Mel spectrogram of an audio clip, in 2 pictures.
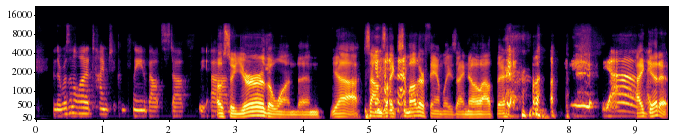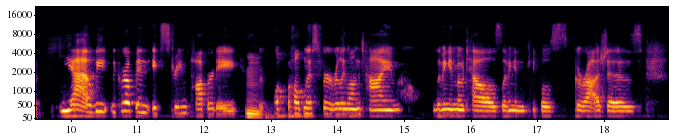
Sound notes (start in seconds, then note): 4.4 AJ laughs; 6.4 laughs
